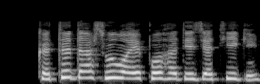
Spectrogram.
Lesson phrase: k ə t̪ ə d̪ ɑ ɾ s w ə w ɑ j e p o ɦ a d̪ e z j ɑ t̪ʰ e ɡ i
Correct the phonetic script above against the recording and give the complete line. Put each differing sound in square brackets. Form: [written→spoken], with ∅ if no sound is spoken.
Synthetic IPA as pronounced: k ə t̪ ə d̪ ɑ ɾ s w ə w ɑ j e p o ɦ a d̪ e z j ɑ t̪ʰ e ɡ i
